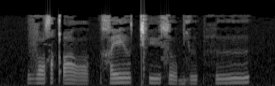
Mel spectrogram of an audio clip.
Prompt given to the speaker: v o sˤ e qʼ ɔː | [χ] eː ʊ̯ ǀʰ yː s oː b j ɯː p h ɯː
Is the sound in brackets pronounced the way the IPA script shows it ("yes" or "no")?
yes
